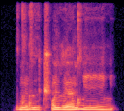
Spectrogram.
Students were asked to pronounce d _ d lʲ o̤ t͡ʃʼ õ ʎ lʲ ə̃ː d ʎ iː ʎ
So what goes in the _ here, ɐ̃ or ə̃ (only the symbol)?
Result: ə̃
